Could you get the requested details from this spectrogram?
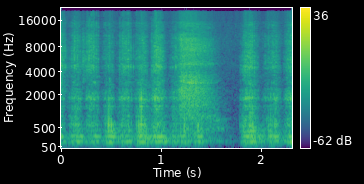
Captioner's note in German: Pusten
